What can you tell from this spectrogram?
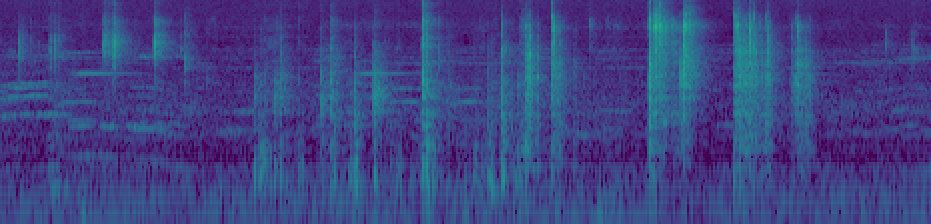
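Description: Plastic toy building bricks clicking and clattering as they are handled and pressed together on a tabletop, in a run of short knocks with the loudest clatter about six and a half seconds in.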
